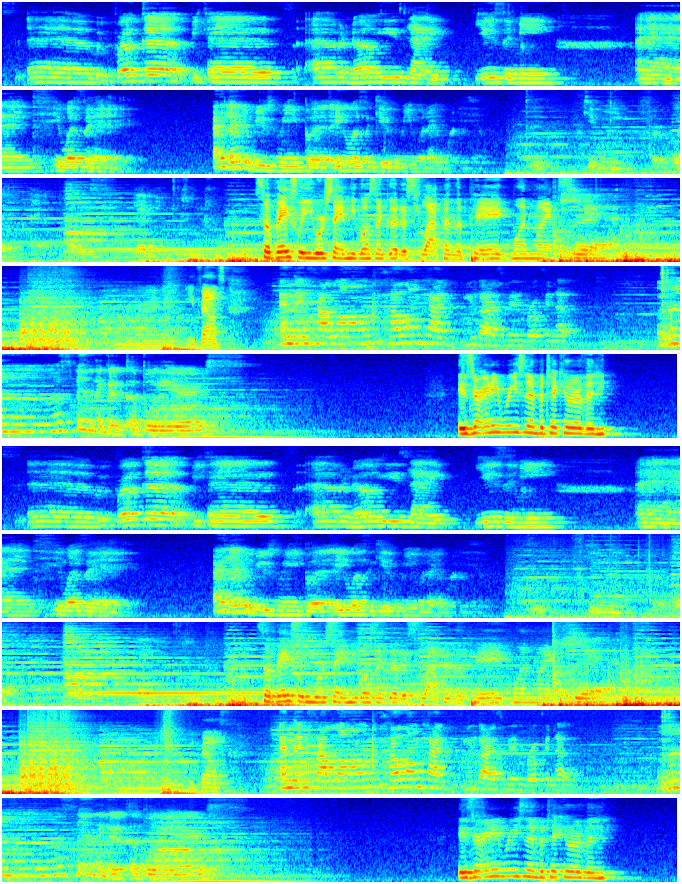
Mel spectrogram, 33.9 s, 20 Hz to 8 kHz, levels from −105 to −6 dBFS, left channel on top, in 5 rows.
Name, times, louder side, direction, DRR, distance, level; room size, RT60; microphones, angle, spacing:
voice 1, 0.3-2.8 3.0-4.4 4.7-8.0 8.9-11.6 12.1-12.3 12.6-14.5 14.9-15.8 19.1-19.8 20.1-20.2 26.9-29.5, left 1 dB, 40° left, -3 dB, 7.1 m, -39 dB
sound 1, 11.8-12.0 12.4-12.5 12.8-22.3 23.0-24.4 25.0-25.1 25.4-25.5 27.2-27.3 27.9-28.1 28.6-29.9, right 1 dB, 80° right, 1.3 m, -25 dB
voice 2, 16.1-19.6 21.5-22.7 31.7-33.2, left 4 dB, 85° left, 9 dB, 0.8 m, -29 dB
voice 3, 23.1-26.0, right 3 dB, 30° right, 5 dB, 1.4 m, -37 dB
18.5 x 9.5 x 3.2 m, 0.43 s
head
